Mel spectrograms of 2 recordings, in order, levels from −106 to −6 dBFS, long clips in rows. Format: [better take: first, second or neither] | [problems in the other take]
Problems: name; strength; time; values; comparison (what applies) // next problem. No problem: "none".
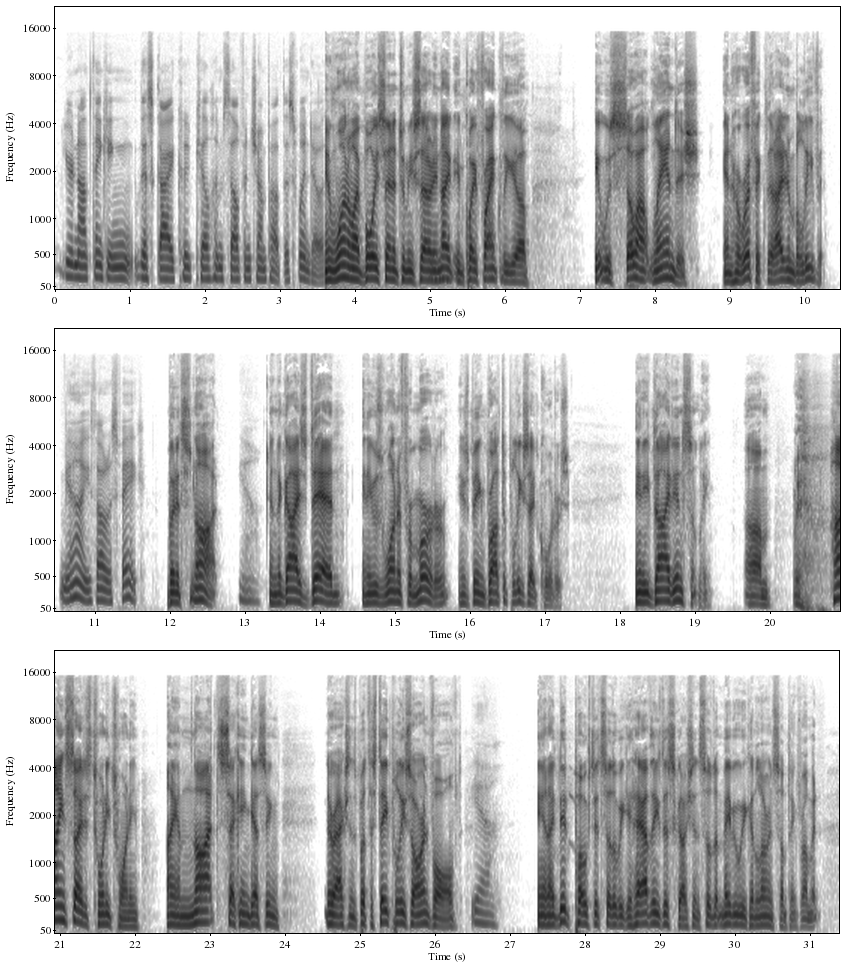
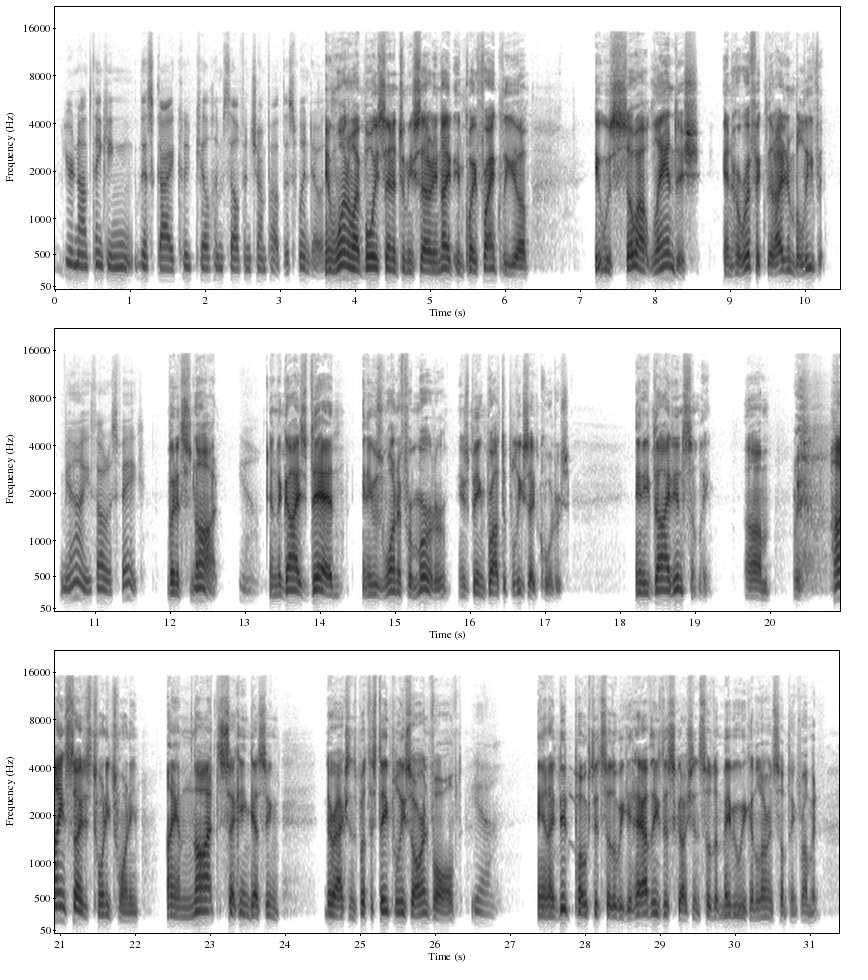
first | thin; very; fading below 300 Hz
